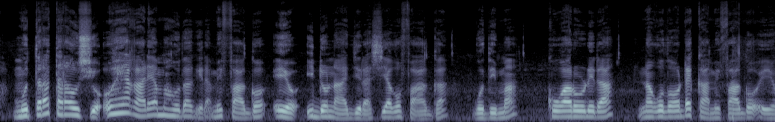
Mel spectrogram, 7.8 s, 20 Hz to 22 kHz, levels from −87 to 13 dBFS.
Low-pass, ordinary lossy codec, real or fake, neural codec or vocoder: none; none; real; none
